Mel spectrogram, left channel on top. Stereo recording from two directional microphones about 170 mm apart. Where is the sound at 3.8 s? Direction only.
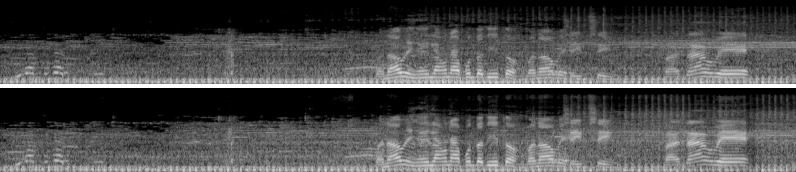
5° left (ahead or behind).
